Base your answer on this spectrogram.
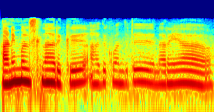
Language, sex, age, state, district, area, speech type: Tamil, female, 30-45, Tamil Nadu, Ariyalur, rural, spontaneous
